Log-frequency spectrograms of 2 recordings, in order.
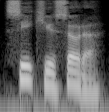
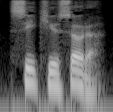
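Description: The two takes are said the same way.

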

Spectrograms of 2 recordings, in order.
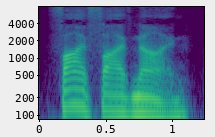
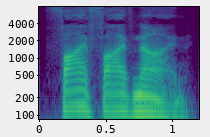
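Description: Both takes have the same delivery.

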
